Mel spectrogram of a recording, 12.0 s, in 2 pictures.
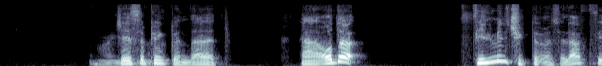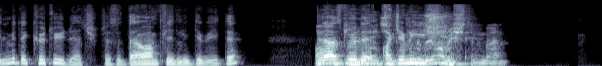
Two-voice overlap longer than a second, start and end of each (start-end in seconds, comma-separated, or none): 9.2-10.6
